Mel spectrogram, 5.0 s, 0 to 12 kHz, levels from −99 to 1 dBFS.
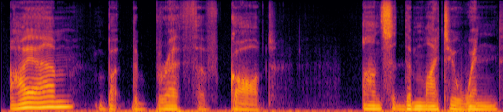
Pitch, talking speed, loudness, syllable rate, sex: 105 Hz, 130 wpm, -19 LUFS, 3.9 syllables/s, male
